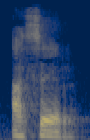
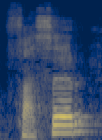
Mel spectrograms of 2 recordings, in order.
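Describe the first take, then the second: First: The word begins directly with a vowel. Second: The word begins with an f sound. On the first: This is the final modern form. "la H que era exhalada va a devenir en la H muda" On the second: This is the older Latin-based form. "Palabras que en latín se decían con F"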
